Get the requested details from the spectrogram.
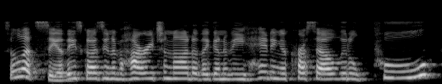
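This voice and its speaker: A woman giving chatty live commentary on a wildlife stream, now and then breaking into excited exclamations. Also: high voice, fast talker, muffled recording.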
